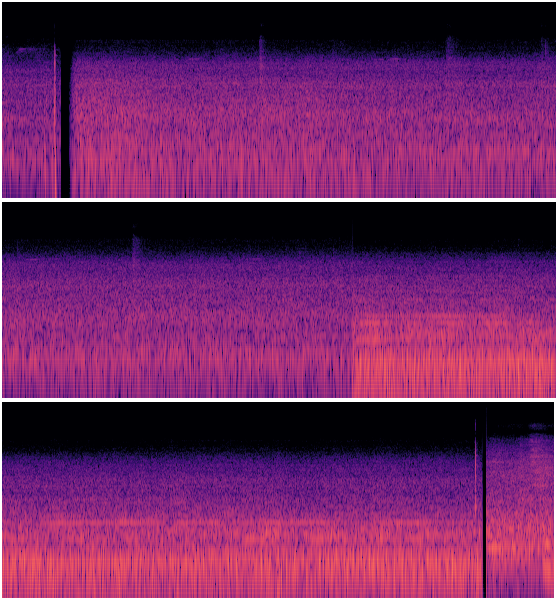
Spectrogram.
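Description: Steady rumble of a train at a railway station in Germany, a broad continuous roar that grows louder and deeper partway through, with no voices.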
